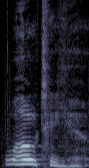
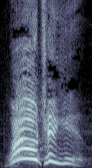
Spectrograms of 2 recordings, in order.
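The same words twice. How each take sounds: First: It is said sadly, with a broken heart. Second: It is said angrily, like a red-faced prophet.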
